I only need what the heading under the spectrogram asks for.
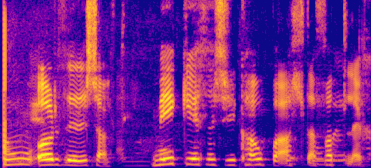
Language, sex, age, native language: Icelandic, female, 11, Icelandic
